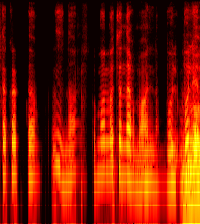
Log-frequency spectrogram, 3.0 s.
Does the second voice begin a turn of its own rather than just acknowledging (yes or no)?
yes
